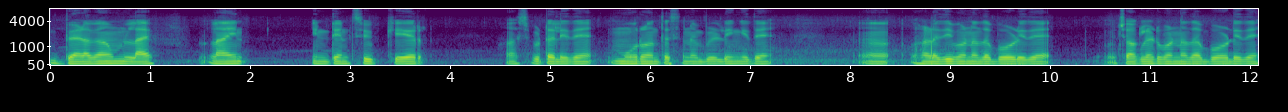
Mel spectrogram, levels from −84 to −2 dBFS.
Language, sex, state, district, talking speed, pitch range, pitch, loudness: Kannada, male, Karnataka, Belgaum, 95 wpm, 105-110 Hz, 105 Hz, -19 LUFS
